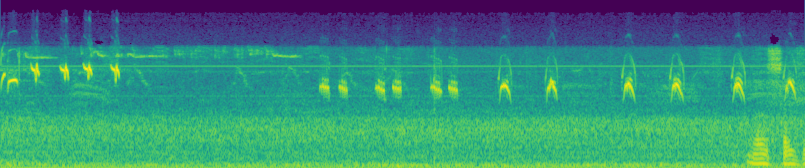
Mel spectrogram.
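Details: Song thrush during a bird-ringing session, giving clear, high notes repeated three or four times, then in pairs and singles about every half second, over steady rushing background noise.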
